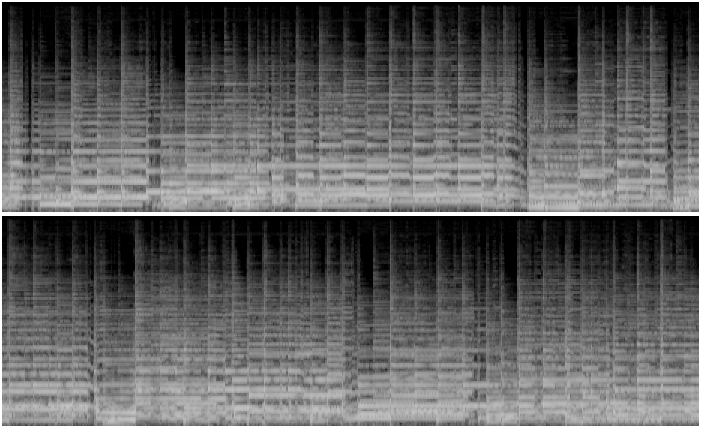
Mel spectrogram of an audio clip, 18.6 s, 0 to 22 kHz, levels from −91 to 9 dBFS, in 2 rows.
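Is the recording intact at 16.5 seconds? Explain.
No. Gain pumping runs through the whole piece of music, including 16.5 seconds. The level swings by around 15 dB. Loud and soft parts end up closer in level, and the sound is squashed. The likely cause is input gain set far too high, with a fast limiter clamping down.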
